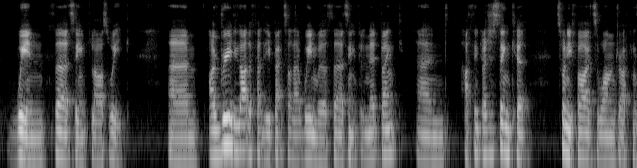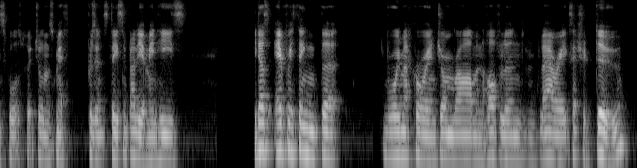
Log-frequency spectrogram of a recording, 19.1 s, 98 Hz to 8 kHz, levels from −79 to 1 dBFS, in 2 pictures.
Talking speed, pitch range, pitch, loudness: 180 wpm, 110-130 Hz, 120 Hz, -26 LUFS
